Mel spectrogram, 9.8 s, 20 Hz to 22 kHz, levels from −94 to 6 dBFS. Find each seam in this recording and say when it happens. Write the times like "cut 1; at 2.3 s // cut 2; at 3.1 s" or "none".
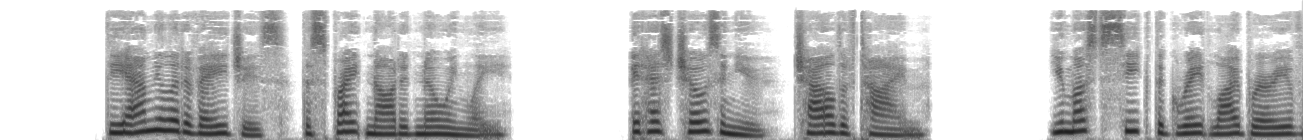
none

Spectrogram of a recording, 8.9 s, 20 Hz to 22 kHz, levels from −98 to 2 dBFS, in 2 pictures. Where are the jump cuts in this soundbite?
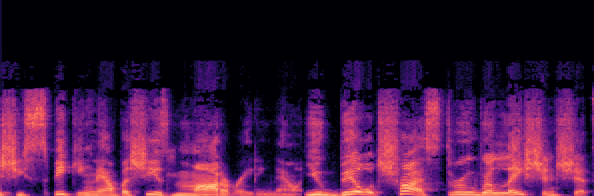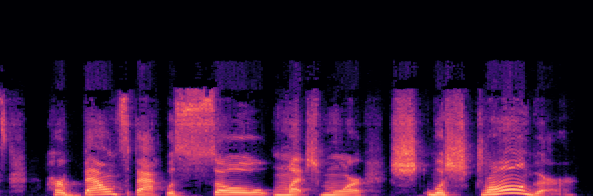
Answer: cut 1; at 2.2 s // cut 2; at 4.6 s

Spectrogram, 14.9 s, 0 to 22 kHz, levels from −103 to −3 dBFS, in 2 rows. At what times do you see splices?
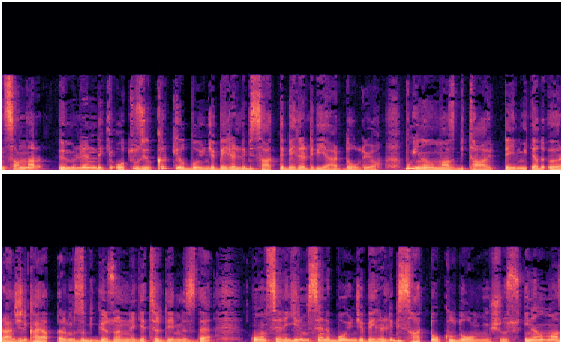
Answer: cut 1; at 7.0 s

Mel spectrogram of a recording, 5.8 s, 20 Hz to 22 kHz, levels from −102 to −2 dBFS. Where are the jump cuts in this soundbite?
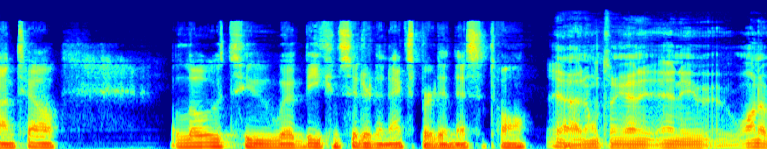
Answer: none

